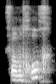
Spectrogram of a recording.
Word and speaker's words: Van Gogh: pronunciation? Van Gogh.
